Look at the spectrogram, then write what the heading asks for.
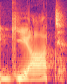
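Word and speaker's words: gyatt: fat ass, they say gyat. Gyat? Yeah, it's spelled G-Y-A-T-T, so spelled same as my name, but completely different.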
